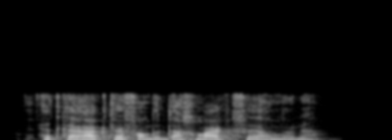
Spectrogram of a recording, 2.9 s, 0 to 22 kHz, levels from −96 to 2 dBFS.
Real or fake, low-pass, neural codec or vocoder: fake; 7.2 kHz; codec, 16 kHz, 4 kbps, FunCodec, trained on Chinese and English, 50 frames a second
